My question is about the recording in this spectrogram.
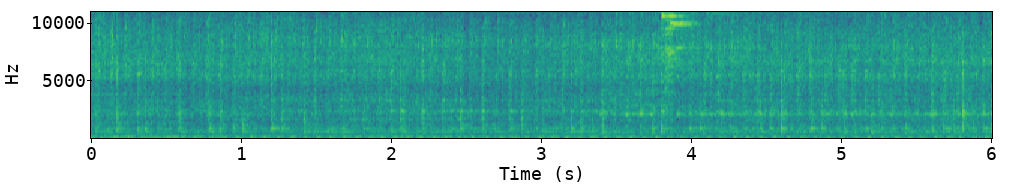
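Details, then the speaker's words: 200 cc Italika motorcycle on its stand, engine idling and rear wheel turning: rhythmic clatter about four beats a second at the front sprocket after chain was tightened; worn chain and likely worn sprocket teeth, chain replaced. "tiene un rito en la cadena muy raro el rollito lo hace aquí a la altura del piñón"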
